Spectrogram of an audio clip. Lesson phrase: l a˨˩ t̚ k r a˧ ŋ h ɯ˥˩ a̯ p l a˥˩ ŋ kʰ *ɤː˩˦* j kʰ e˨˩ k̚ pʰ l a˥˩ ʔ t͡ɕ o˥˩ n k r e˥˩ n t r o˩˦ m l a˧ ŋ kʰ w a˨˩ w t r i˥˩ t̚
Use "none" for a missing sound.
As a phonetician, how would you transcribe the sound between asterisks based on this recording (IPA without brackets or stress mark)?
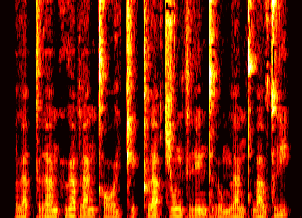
ɔː˩˦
